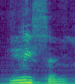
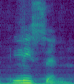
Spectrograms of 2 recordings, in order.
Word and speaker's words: listen: le vamos a decir listen repito listen al momento de pronunciar este verbo vamos a hacer de cuenta que la t no está para pronunciarlo para escribirlo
